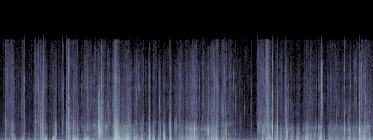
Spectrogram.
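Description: A gloved hand scratches inside the hollow canal of a soft, translucent silicone ear-model microphone cover with a thin metal earpick. Close, dense crinkling and scraping bursts come in quick irregular runs, and the sound drops quieter for a brief pause around the middle before the scratching resumes.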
